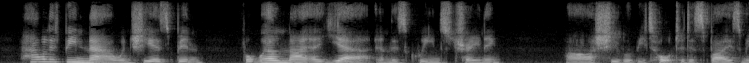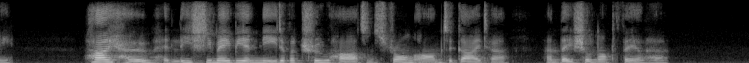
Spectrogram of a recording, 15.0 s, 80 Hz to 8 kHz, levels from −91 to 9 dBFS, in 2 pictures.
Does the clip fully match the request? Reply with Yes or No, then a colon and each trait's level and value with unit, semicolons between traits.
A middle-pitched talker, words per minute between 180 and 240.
Yes: medium, 180 Hz; fast, 205 wpm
